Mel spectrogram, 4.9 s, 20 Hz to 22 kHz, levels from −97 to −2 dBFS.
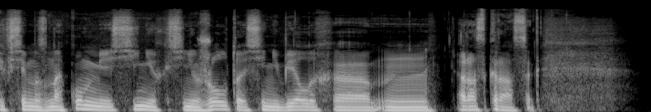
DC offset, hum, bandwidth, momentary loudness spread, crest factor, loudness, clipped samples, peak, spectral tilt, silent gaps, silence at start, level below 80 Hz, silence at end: under 0.1%; none; 15.5 kHz; 3 LU; 14 dB; -27 LUFS; under 0.1%; -14 dBFS; -6 dB/octave; none; 0 s; -56 dBFS; 0.35 s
